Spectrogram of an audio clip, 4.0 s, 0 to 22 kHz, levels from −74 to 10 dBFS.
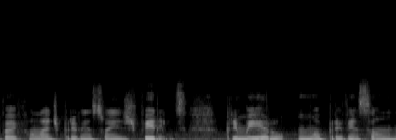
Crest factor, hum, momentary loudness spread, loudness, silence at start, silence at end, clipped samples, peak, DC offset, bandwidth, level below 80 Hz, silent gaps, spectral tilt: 16 dB; none; 12 LU; -29 LUFS; 0.05 s; 0 s; under 0.1%; -12 dBFS; under 0.1%; 9.2 kHz; -66 dBFS; none; -6 dB/octave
